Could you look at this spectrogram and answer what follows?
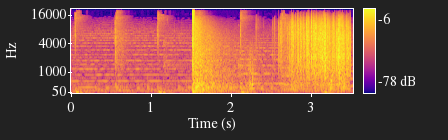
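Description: Fireworks fired toward a house: a few soft pops, then a sharp loud burst of crackling explosions that keeps sputtering and crackling until the end, close and with no talk over it.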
